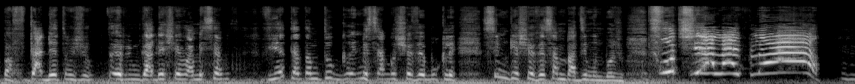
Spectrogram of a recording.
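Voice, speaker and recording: A Haitian woman, a social media storyteller, tells a comic personal story, slipping between Creole and French and breaking into mock wailing and laughter. Her voice is on the high side and a little fast, with hardly any pauses, over a noisy background.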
